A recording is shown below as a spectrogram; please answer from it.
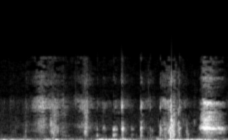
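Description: Handling noise on a phone's microphone: scratchy rustles and a string of short clicks as the phone and fingers rub against hair, most of them between one and two seconds in. A low rumble of wind on the microphone comes and goes underneath.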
